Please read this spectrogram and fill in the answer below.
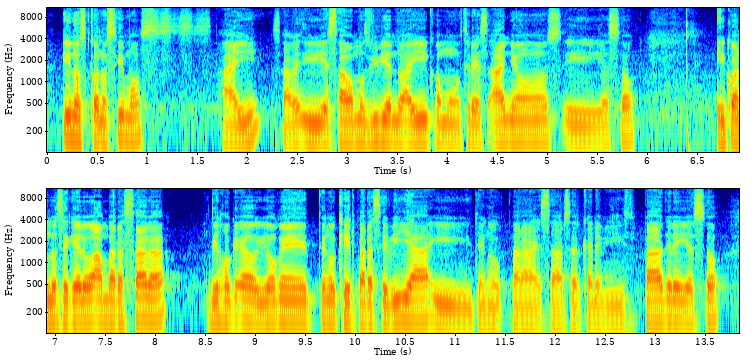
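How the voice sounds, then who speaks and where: A man with a fairly high pitch speaks at a moderate pace, his intonation fairly even. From Senegal. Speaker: musician. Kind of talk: radio interview. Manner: halting.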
